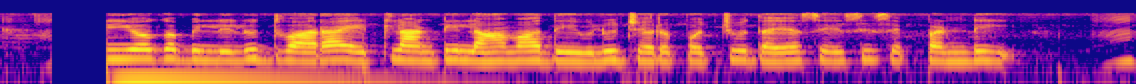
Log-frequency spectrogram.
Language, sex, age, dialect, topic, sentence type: Telugu, female, 18-24, Southern, banking, question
